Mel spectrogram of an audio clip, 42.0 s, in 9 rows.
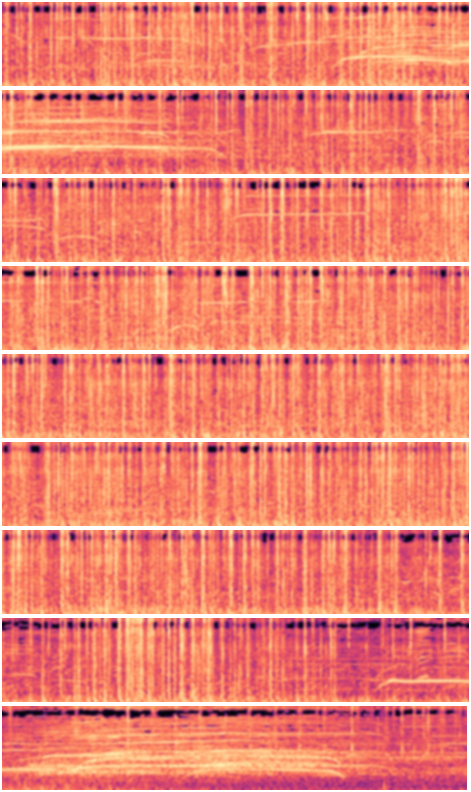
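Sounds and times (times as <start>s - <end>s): firework whistles: 0.0s - 9.9s, 11.4s - 18.0s
firework shells bursting and crackling: 0.0s - 37.8s
deep rumble of explosions: 0.0s - 38.1s.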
